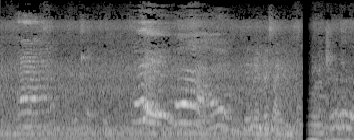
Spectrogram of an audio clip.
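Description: A young child whines and cries close by.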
